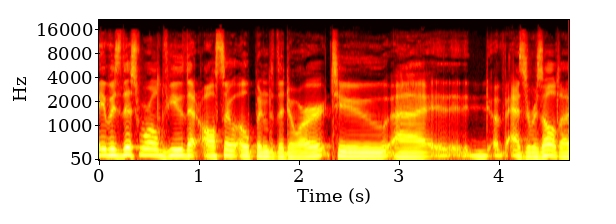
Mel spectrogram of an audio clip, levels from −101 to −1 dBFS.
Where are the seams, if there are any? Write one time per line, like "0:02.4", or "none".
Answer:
none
